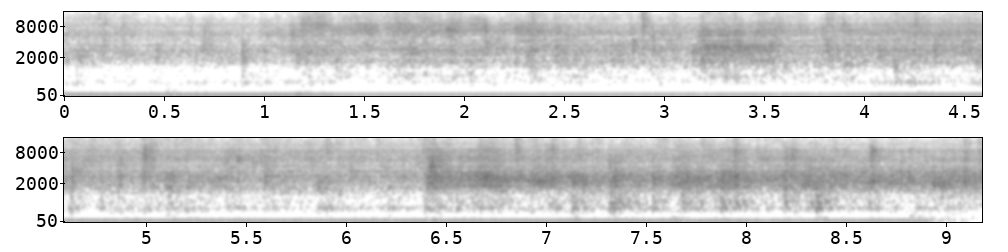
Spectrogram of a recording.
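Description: Chicken pieces fry in a small amount of oil in a pan, giving a steady close sizzle with crackling bursts over a constant low hum, and no one speaking.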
